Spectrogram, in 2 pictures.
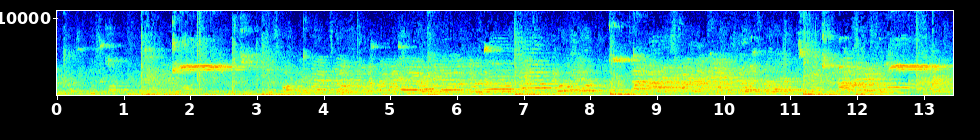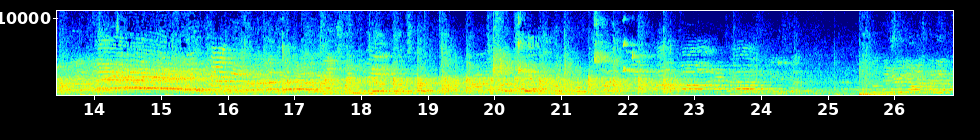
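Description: A volleyball is hit with sharp smacks that echo in a large hall.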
